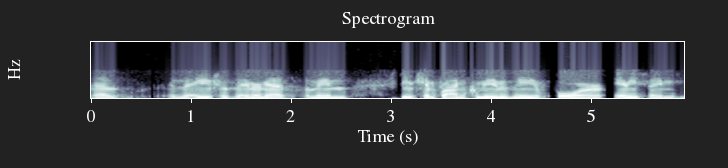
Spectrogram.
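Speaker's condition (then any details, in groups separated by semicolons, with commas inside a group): Cleft lip and palate; congenital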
